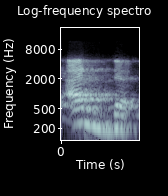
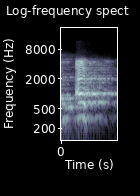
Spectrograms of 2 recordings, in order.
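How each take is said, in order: First: The final d ends with a small bounce. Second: The final d stops flat with no echo. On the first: The speaker calls it right. "perlu ada antulan" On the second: The speaker calls it wrong. "jangan kita baca at, nada bunyi. Ha, tu salah"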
